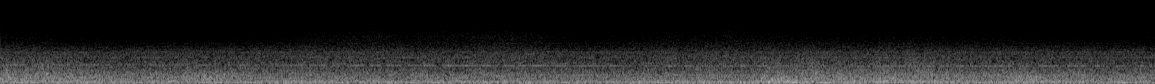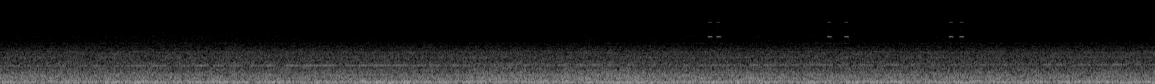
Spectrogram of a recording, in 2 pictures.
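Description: Water rushes along a ship's hull.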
